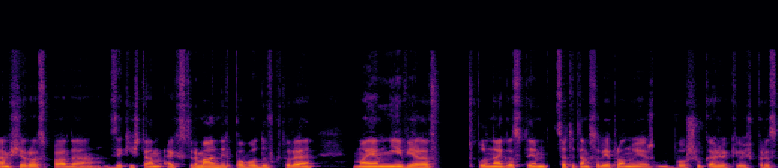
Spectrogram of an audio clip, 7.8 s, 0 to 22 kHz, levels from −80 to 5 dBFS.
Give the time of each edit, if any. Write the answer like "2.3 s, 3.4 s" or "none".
5.5 s, 6.5 s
